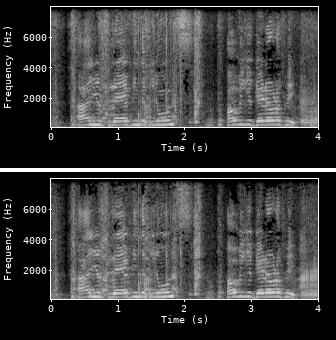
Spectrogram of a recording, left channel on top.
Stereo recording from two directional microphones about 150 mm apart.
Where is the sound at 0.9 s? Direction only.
15° right (ahead or behind).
